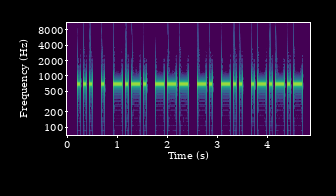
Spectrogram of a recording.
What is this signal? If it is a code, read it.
Morse code, heard as a keyed tone, about 20 wpm, 700 Hz. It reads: SECOND.
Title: Sentences from Top 1000 Words - Review Part 1 - 20wpm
